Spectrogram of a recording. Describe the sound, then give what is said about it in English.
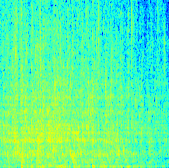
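Water poured into a pelican's beak makes a steady, splashing rush for about two seconds and eases off slightly at the end. No one talks over it. “The monkey put lots of water in the Pelly's beak.”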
